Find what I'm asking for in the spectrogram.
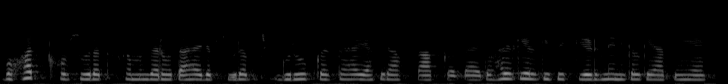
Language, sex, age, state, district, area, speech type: Urdu, female, 18-30, Uttar Pradesh, Mau, urban, spontaneous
